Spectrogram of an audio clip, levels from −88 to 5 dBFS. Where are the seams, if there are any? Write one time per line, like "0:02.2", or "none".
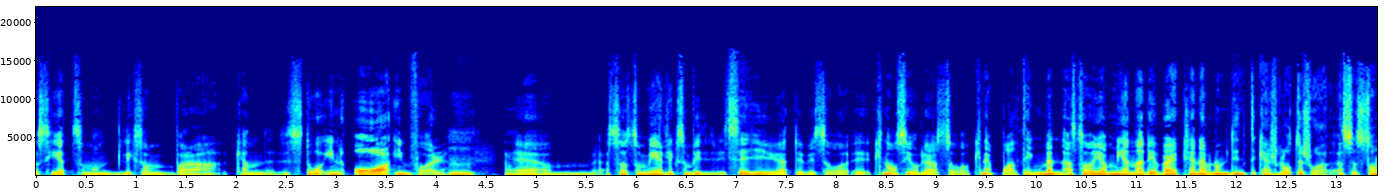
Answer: none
